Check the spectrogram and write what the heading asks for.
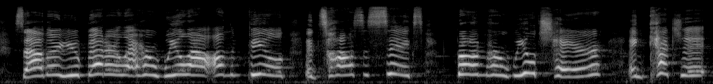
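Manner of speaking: high, loud, crying demand; tearful plea. Real, not acted. Pleading with Souther to let her march. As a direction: beg through tears for her to march.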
